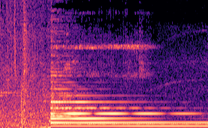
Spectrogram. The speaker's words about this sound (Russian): Что означает благовест? В детстве, как я общался со звонарями, это основной звон, созывающий к службе прихожан.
